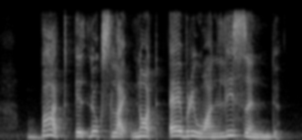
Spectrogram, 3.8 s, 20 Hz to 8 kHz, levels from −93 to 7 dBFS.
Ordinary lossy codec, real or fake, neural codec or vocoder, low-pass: none; real; none; 7.2 kHz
